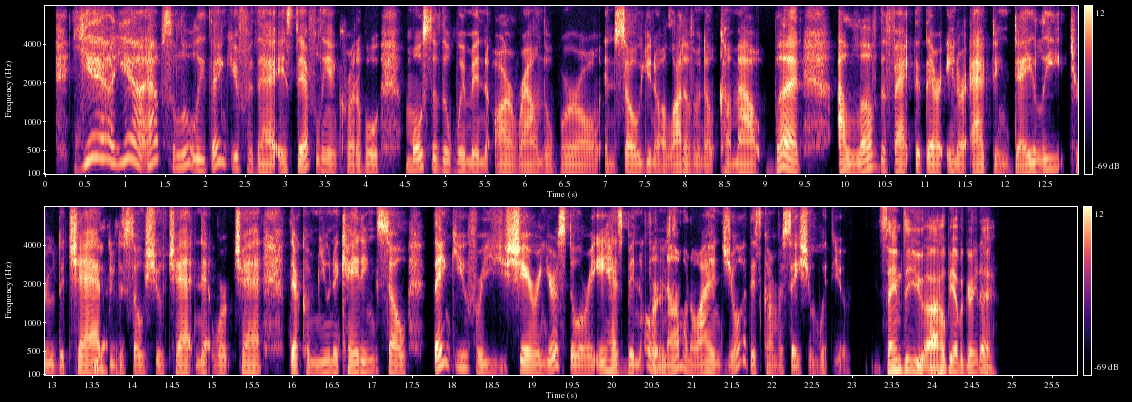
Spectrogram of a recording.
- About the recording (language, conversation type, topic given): English, unstructured, Have you ever found a hobby that connected you with new people?
- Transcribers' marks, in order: other background noise; tapping; other noise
